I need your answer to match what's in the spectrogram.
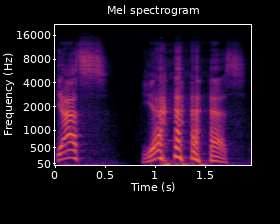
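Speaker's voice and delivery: loud excited yes; triumphant cheer. Real, not acted. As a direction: cheer the win.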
